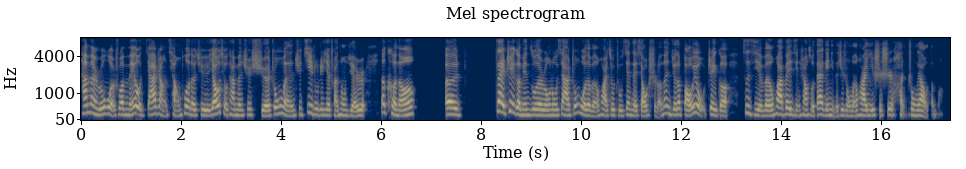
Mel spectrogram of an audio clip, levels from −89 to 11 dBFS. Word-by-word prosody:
他 270 +2 +3
们 285 -5 -1
如 225 +3 +1
果 250 - +3
说 220 -1 +1
没 210 -1 -2
有 260 -1 +4
家 220 +4 +2
长 250 -5 -3
强 190 -2 -6
迫 255 +3 0
地 205 -3 0
去 195 -1 -1
要 240 +5 +6
求 285 - -4
他 205 -1 -3
们 195 -1 -3
去 215 0 -7
学 185 -3 +1
中 240 +7 -1
文， 185 -7 -1
去 225 +4 -11
记 275 +7 -5
住 215 -3 -5
这 205 0 -5
些 200 -1 -2
传 200 -1 -5
统 195 -2 -5
节 185 -2 -1
日。 190 +1 +1 0.3
那 305 - -1
可 240 -8 +1
能， 205 +6 +3 0.6
呃， 230 -2 +7 0.7
在 340 -5 +7
这 320 +2 -1
个 230 -2 +6
民 205 0 -2
族 210 0 -1
的 205 - +4
熔 195 0 0
炉 200 0 -2
下， 205 0 +1
中 265 +9 -4
国 255 - +2
的 195 - +2
文 170 -2 -4
化 215 - +1
儿 - - -7
就 200 +1 -4
逐 190 -2 -7
渐 215 +1 -5
在 185 - -1
消 180 -1 0
失 - - -13
了。 - - -8
那 265 +1 -4
你 245 - -6
觉 215 -1 -2
得 225 - +2
保 215 -4 +4
有 285 - +2
这 225 -4 0
个 180 -2 +1 0.2
自 280 -1 -6
己 205 -4 -1
文 190 +1 +1
化 235 -1 +6
背 225 -1 0
景 190 -2 -9
上 200 -1 -3
所 190 -4 -5
带 220 +3 +2
给 195 -1 -5
你 200 - -5
的 170 - -10
这 200 +2 -7
种 185 -2 -6
文 180 +1 -4
化 195 -1 +2
意 195 +1 -2
识 205 - -9
是 205 +1 -4
很 210 - -7
重 205 -3 -4
要 185 -3 +2
的 - - -16
吗？ - - -26
205 Hz, 305 characters per minute, -21 LUFS, 195-230 Hz, 0.7 s, 呃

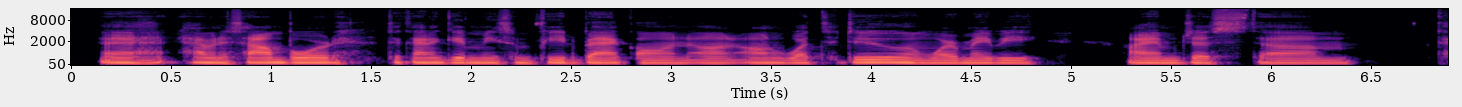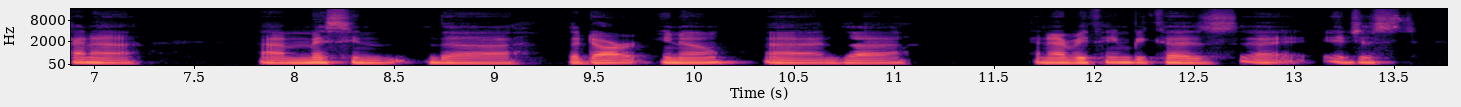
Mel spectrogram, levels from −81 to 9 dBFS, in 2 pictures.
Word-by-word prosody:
eh 120 0 +2
having 130 -3 +1
a - - +1
sound 125 +4 +4
board 125 -2 +4 0.2
to 135 - -3
kinda 120 -1 +2
give 120 0 +2
me 120 -1 +1
some 110 0 -4
feedback 120 +1 +1
on 115 0 -1
on 115 -1 -3
on 120 -1 -1
what 115 -1 -1
to - - -17
do 130 0 +4
and 115 -2 +1
where 115 0 +1
maybe 115 -1 -1 0.4
I 120 - +2
am 115 -1 +1
just, 110 0 -2
um, 115 -1 -3 0.4
kinda, 120 -5 +1 0.6
I'm 115 -1 +1
missing 125 -2 +2
the 110 -3 -1 0.2
the 120 - +1
dart, 120 +2 +2
you 125 - +3
know, 125 +2 +2 0.2
and, 115 -2 -1
uh, 115 +1 -1 0.7
and 120 - 0
everything 120 +2 +3
because, 120 - 0
uh, 125 -6 -2
it 155 - -3
just 130 +2 -3
120 Hz, 175 wpm, -23 LUFS, 115-125 Hz, 0.7 s, sound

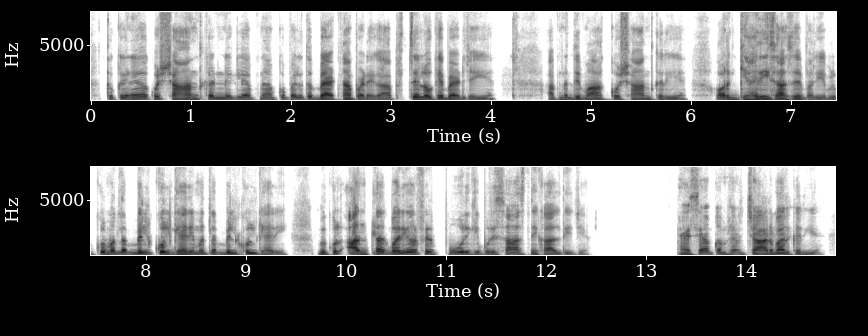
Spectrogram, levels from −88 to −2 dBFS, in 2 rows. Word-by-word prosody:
तो 150 - -7
कहीं 155 +2 -1
न - - -4
कहीं 180 - +1
आपको 190 +2 -1
शांत 160 +3 +1
करने 145 0 -2
के 165 - -11
लिए 165 - +1
अपने 155 0 -8
आपको 150 +2 -8
पहले 155 0 -3
तो 195 - -2
बैठना 130 -7 +4
पड़ेगा। 120 0 -3
आप 125 - -7
स्टिल 175 -2 +1
होकर 150 -1 +4
बैठ 100 -7 +2
जाइए, 115 - -9 0.6
अपने 160 +2 -5
दिमाग 120 -1 0
को 155 - -2
शांत 120 -2 -3
करिए 120 +8 -8 0.3
और 160 0 +4
गहरी 125 +12 +3
साँसें 120 -6 +2
भरिए, 100 +1 -8
बिल्कुल 125 - -1
मतलब 160 +1 +3
बिल्कुल 160 +5 +4
गहरी 140 0 0
मतलब 145 +4 -3
बिल्कुल 135 +1 +1
गहरी, 100 -3 -8 0.3
बिल्कुल 135 -2 -1
अंत 170 -3 +5
तक 195 -1 +5
भरिए 150 +2 +4
और 185 -1 +3
फिर 185 - -1
पूरी 180 +2 +1
की 185 - -7
पूरी 175 0 -6
साँस 150 -4 -2
निकाल 105 -4 -1
दीजिए। 100 -2 -14 1.0
ऐसे 135 +5 0
आप 165 - 0
कम 150 - -2
से 170 - -7
कम 175 - -10
4 125 -2 +4
बार 140 +1 +4
करिए। 135 +4 -9
145 Hz, 225 wpm, -23 LUFS, 120-165 Hz, 1.0 s, अंत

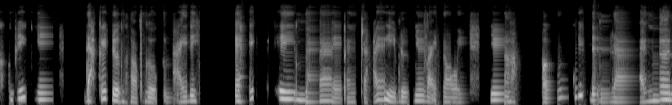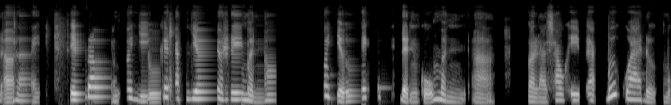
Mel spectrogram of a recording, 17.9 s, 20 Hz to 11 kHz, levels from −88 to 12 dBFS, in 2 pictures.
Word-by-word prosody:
không 205 - -10
biết 260 +3 +4
nha, 205 -1 0 0.5
đặt - - +3
cái 235 - +4
trường 175 -5 +5
hợp 135 - -2
ngược 135 -3 -1 0.2
lại 145 +2 -4
đi, 165 0 0 0.5
là 165 -2 +1
cái 240 - -2 0.3
khi 225 -1 +7
mà 140 -8 -3
ba 170 0 -2
mẹ 130 -3 -5
bạn 135 +1 -9
trải 165 - -4
nghiệm 155 -8 +2
được 145 -1 -2
như 170 -1 -1
vậy 140 -2 -2
rồi 135 -2 -6 0.3
nhưng 195 0 +2
mà 150 - -4
họ 140 - -7 0.3
vẫn 260 - -3
quyết 335 -2 -1
định 140 -9 -3
là 130 -1 -6
bạn 155 +6 -2
nên 210 0 +4
ở 135 -8 0
lại 170 -5 -5 0.4
thì 200 -1 +11
lúc 195 - -10
đó 295 0 +5
bạn 160 - -5
có 260 - +2
giữ 155 - 0
cái 145 - +5
ranh 240 -2 0
giới 225 0 +5
cho 245 - +5
riêng 210 -1 +5
mình 155 -8 0
hông? 185 +1 -3 0.6
Có 320 -1 +2
giữ 160 +2 +2
cái 265 - +3
quyết 285 0 -15
định 140 - +4
của 130 - +2
mình, 150 - 0
à, - - -6 0.4
gọi 150 -2 0
là, 135 -1 -4
sau 190 +8 -1
khi 185 0 +1
ta 195 +1 -1
bước 325 +9 +5
qua 210 -3 +2
được 150 -8 -3 0.2
một - - -7
175 Hz, 215 wpm, -22 LUFS, 140-215 Hz, 0.6 s, thì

